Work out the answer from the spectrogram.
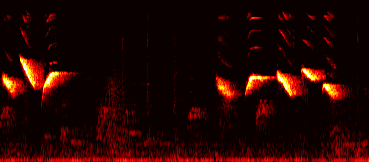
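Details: Green-winged saltator: a short burst of loud whistled, sliding notes, a pause, then a longer phrase of four or five clear whistles.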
